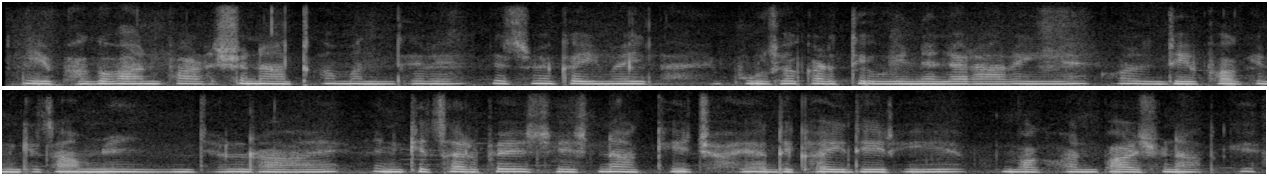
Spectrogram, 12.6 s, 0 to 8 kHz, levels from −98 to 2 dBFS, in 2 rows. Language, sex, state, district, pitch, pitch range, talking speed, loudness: Hindi, female, Uttar Pradesh, Budaun, 230 Hz, 225-235 Hz, 175 wpm, -25 LUFS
